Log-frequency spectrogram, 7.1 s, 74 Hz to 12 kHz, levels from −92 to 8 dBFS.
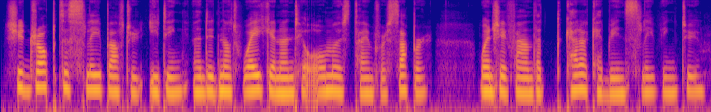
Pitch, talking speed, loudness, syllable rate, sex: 190 Hz, 195 wpm, -19 LUFS, 5.2 syllables/s, female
